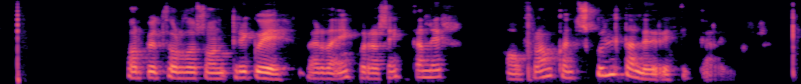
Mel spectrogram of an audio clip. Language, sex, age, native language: Icelandic, female, 70-79, Icelandic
